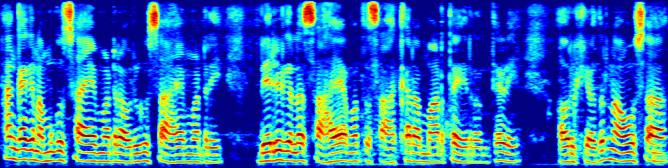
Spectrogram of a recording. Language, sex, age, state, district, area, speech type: Kannada, male, 30-45, Karnataka, Bidar, urban, spontaneous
